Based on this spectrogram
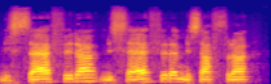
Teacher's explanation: Very naturally the I gets lost.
